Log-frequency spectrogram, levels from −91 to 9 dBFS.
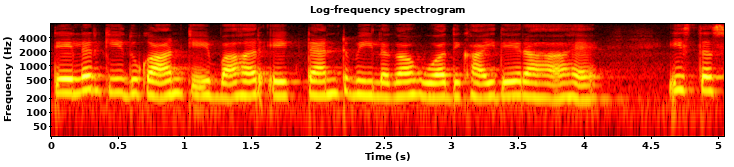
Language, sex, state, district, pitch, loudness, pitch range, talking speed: Hindi, female, Punjab, Fazilka, 225 Hz, -17 LUFS, 215-255 Hz, 190 wpm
